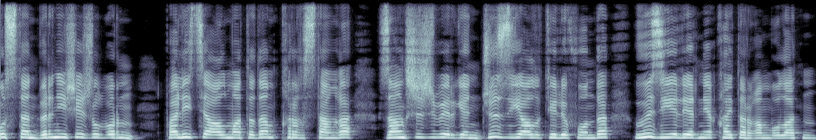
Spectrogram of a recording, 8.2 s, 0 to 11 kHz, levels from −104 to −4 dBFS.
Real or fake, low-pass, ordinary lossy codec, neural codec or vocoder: real; none; none; none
